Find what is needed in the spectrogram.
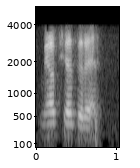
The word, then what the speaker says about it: Melchizedek: Well, I thought about that too at one point, like you know, in terms of Melchizedek, but Melchizedek. I don't know if I'm saying it right, but that's who he is. – Yeah, that's right, Melchizedek.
